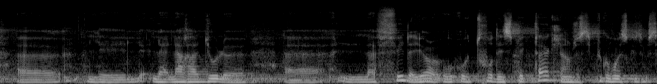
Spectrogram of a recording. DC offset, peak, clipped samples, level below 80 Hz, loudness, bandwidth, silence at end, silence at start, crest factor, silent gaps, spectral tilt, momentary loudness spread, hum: under 0.1%; -14 dBFS; under 0.1%; -62 dBFS; -30 LUFS; 15 kHz; 0 s; 0 s; 16 dB; none; -5.5 dB/octave; 8 LU; none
